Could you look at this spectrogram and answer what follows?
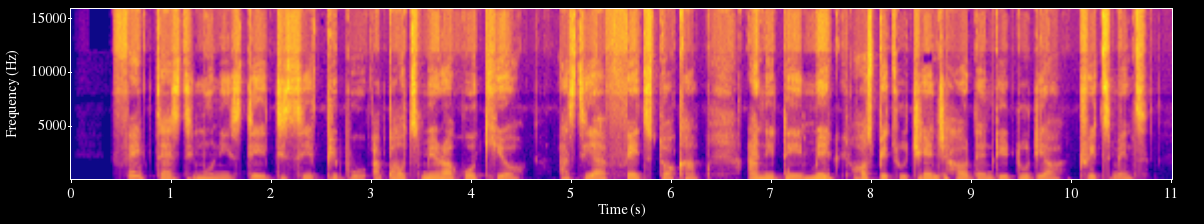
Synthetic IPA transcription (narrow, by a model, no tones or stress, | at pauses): fek̚tʰɛstʰimõnizdedisivpipʰabaʊtmiɹakʰɔkʰiɔ | azdɛafetd̥ɔkʰãmãnidemekhɔspitʰəlt͡ʃʰẽnd͡ʒhaʊdɛ̃mdedudɛatʰɹitmɛ̰̃nt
